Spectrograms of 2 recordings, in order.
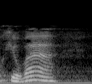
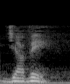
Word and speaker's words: Yahvé: Por lo tanto, los hebreos en la actualidad pronuncian el nombre de Yahweh no como Jehová, pero como Yahvé. YHWH con acento en la E, y no Jehová.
